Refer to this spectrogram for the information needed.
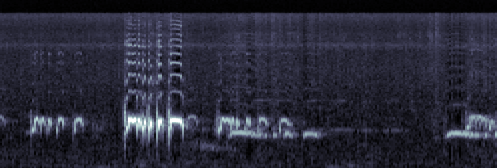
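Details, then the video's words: Indonesian local zebra dove, a lure recording meant to excite other doves into answering: short clipped coos, one strong gurgling burst near the middle, then fading stuttered notes and a final held tone. "Perkutut lokal gacor Raja pikat ini ahlinya bikin burung perkutut lain gacor nyaut"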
